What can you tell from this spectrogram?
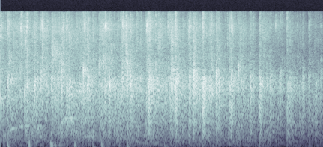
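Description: A crowd applauds steadily, a dense wash of many hands clapping at once with a few sharper individual claps standing out, holding an even loudness throughout without any voices.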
